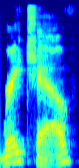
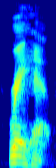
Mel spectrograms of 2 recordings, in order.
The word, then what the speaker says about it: Rahab: now as we mentioned rahab was probably in the hebrew ray chav but the local semitic pronunciation of that area probably had it closer to rahab the word means he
